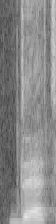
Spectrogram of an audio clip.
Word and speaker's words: debt: debt بیش تلفظ نمیشه.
